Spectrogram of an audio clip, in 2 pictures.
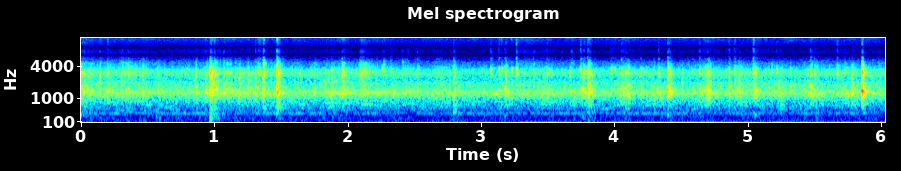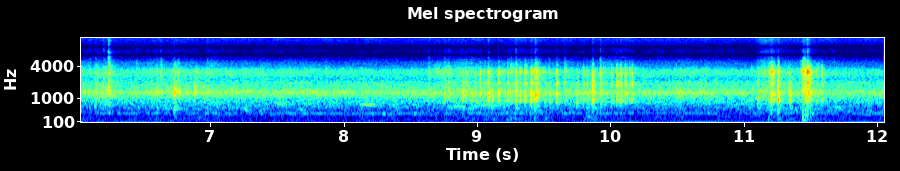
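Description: Light clicks and taps of hard plastic remote-control toy cars being touched and nudged by hand, a few louder taps near the end, over a steady background hiss and hum.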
